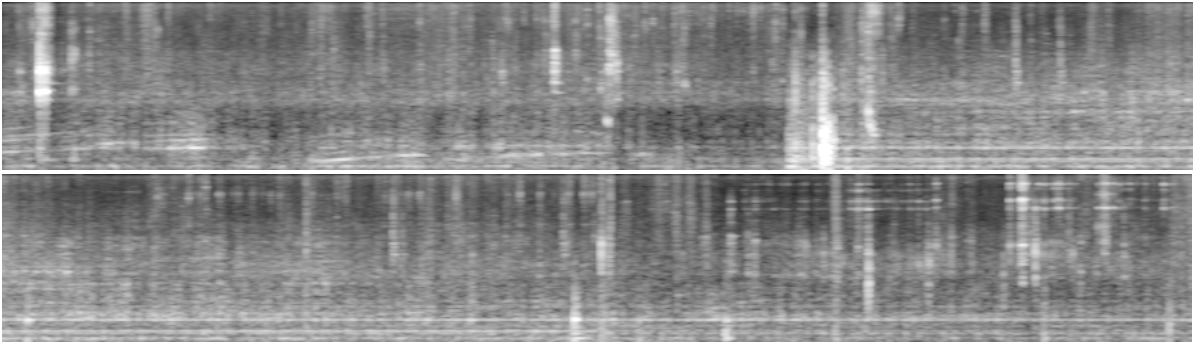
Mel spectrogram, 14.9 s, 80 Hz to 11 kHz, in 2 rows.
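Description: Scattered metal clicks and knocks of hand tools and engine parts being handled during assembly of a Volvo TD100 diesel engine, with a sharp knock near the start and a louder one about five seconds in. A faint steady hum sits behind for much of it.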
